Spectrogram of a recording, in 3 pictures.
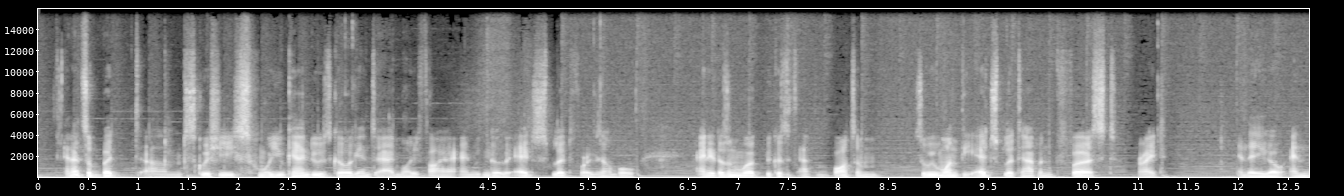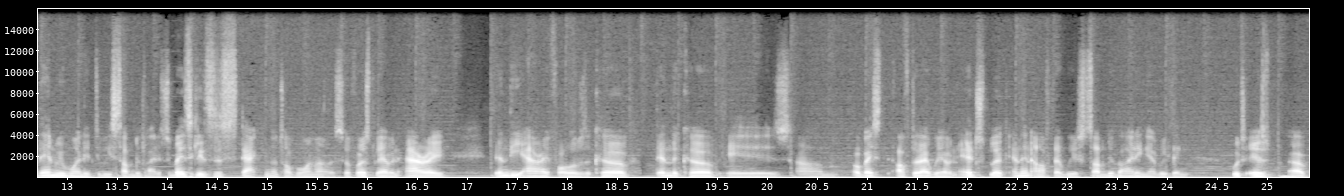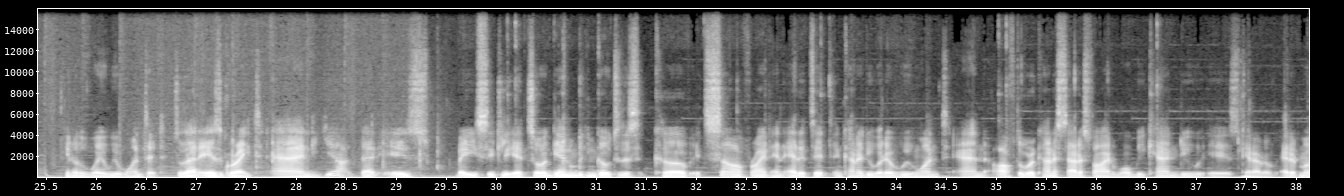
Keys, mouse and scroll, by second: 0.8-1.3 scroll down 1, 1.3 middle click, 1.6-3.1 scroll up 2, 5.7-6.1 drag, 6.2-9.3 scroll down 9, 9.3-11.2 drag, 13.9-16.2 scroll up 1, 16.2-17.0 scroll up 1, 18.6-21.6 scroll down 1, 22.2 scroll down 2, 26.8-27.4 scroll down 2, 27.4-30.1 shift+middle drag, 30.1 click, 30.7-32.8 shift+middle drag, 32.8 Tab, 33.2-34.4 right drag, 34.4 Escape, 35.0 click, 36.5 click, 37.5 Tab.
